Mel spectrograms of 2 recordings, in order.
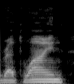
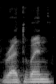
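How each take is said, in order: First: The second part sounds like 'wine'. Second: The second part sounds like 'win'. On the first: "Red wine's probably the correct way because they are known for their wine" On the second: "I've always said Redwin"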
